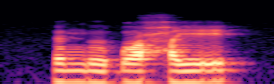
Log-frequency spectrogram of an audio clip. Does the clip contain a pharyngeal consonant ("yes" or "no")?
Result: yes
